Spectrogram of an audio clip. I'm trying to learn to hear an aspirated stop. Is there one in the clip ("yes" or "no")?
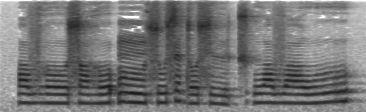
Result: no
